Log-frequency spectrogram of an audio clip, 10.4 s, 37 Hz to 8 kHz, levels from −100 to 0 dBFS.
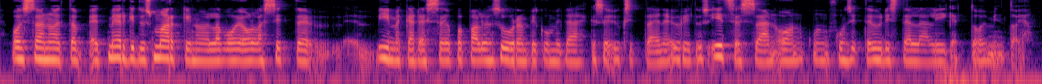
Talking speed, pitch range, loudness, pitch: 155 wpm, 160-180 Hz, -30 LUFS, 170 Hz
